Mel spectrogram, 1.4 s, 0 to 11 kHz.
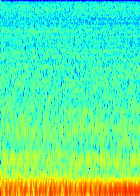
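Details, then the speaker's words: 2004 Blue Bird All American 72-passenger school bus diesel, idling after running about an hour without overheating; deep, steady low rumble with no knocks or misses. Blows white smoke, especially when revved. Normal idle, motor sounds good. "So the motor sounds good. It's been running for about an hour. It has not overheated."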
